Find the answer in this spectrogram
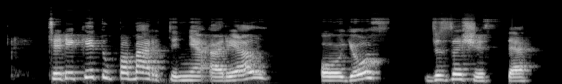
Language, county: Lithuanian, Tauragė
